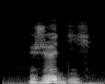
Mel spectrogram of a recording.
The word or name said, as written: jeudi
